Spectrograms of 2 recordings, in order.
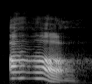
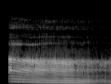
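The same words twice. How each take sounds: First: It is loud, lively and pleasant. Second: It is soft, calm and pleasant. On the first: The person feels happy and excited. "High energy, high pleasantness" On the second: The person feels calm and tender. "low energy and high pleasantness"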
